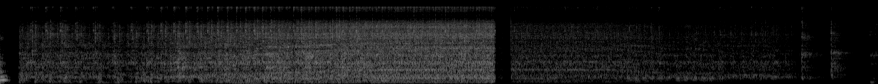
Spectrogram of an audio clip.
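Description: A sewing machine runs steadily, stitching the edge of a shirt's button placket. It makes a loud continuous mechanical whir for about five seconds, then after a brief stop a second shorter run follows and trails off.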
